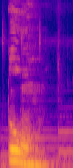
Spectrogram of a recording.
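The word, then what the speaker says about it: tomb: टूम, इसे आपने टॉम्ब या टॉम नहीं कहना है, बल्कि इसकी एक्यूरेट प्रोनाउंसिएशन है टूम।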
